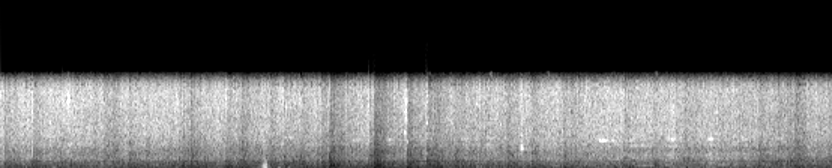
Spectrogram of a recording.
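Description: Hailstorm: small hailstones pattering on tarmac and grass, a dense steady hiss of tiny hits. One low thump about three and a half seconds in.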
